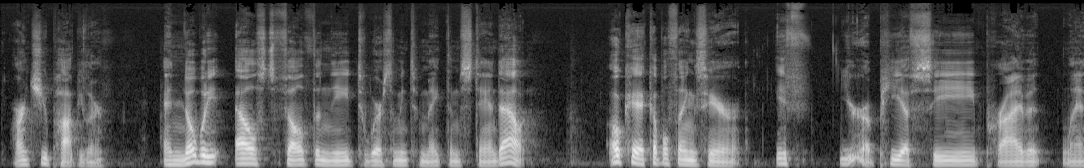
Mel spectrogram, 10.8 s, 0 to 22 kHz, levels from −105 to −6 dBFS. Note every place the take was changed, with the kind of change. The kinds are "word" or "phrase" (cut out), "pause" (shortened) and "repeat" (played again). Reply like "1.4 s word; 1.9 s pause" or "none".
none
